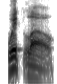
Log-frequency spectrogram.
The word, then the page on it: whitlow: American English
